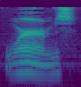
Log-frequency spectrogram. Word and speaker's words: Worms: So the emperor kind of traveled around, apparently had castles all over, but he goes to this town called Worms, or the proper pronunciation is Worms, because we're in America.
